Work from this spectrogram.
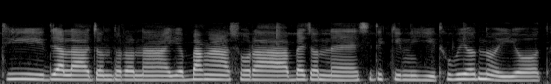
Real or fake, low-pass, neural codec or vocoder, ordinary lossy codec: real; 7.2 kHz; none; none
